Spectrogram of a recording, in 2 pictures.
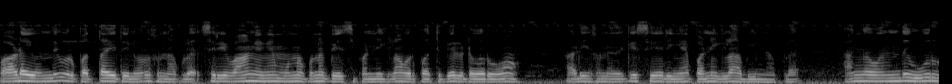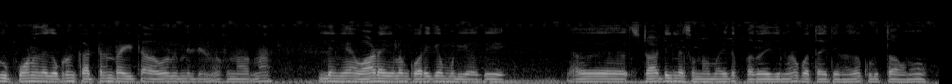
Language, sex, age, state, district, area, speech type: Tamil, male, 18-30, Tamil Nadu, Namakkal, rural, spontaneous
